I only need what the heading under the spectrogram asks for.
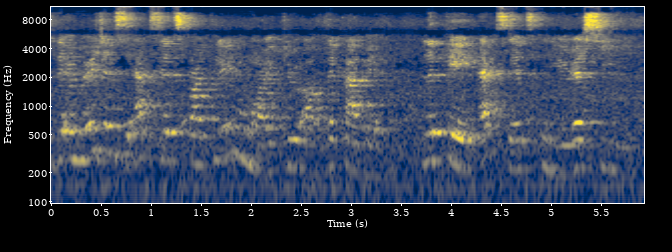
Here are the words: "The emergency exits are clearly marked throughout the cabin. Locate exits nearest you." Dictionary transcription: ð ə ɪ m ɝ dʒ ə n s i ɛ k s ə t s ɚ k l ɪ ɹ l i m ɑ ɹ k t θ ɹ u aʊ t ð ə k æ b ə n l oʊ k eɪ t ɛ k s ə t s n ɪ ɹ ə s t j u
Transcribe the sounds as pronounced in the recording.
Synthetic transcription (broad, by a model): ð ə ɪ m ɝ dʒ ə n s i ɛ k s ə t s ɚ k l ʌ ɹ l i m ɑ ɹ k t ɹ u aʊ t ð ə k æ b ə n l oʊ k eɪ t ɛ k s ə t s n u ə s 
